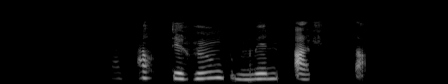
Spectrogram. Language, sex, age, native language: Icelandic, female, 7, Icelandic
